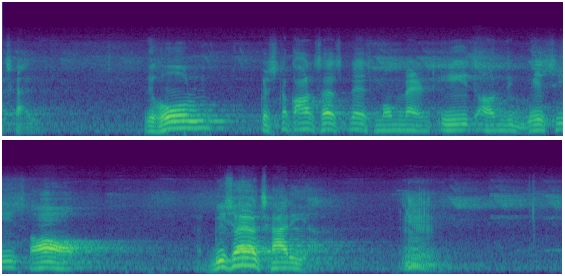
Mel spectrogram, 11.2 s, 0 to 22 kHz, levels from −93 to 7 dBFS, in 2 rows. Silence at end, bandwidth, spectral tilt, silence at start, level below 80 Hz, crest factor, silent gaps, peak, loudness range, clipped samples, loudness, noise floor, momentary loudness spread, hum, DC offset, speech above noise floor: 0 s; 9.4 kHz; -5.5 dB/octave; 0 s; -64 dBFS; 20 dB; none; -4 dBFS; 6 LU; under 0.1%; -23 LUFS; -48 dBFS; 22 LU; none; under 0.1%; 25 dB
